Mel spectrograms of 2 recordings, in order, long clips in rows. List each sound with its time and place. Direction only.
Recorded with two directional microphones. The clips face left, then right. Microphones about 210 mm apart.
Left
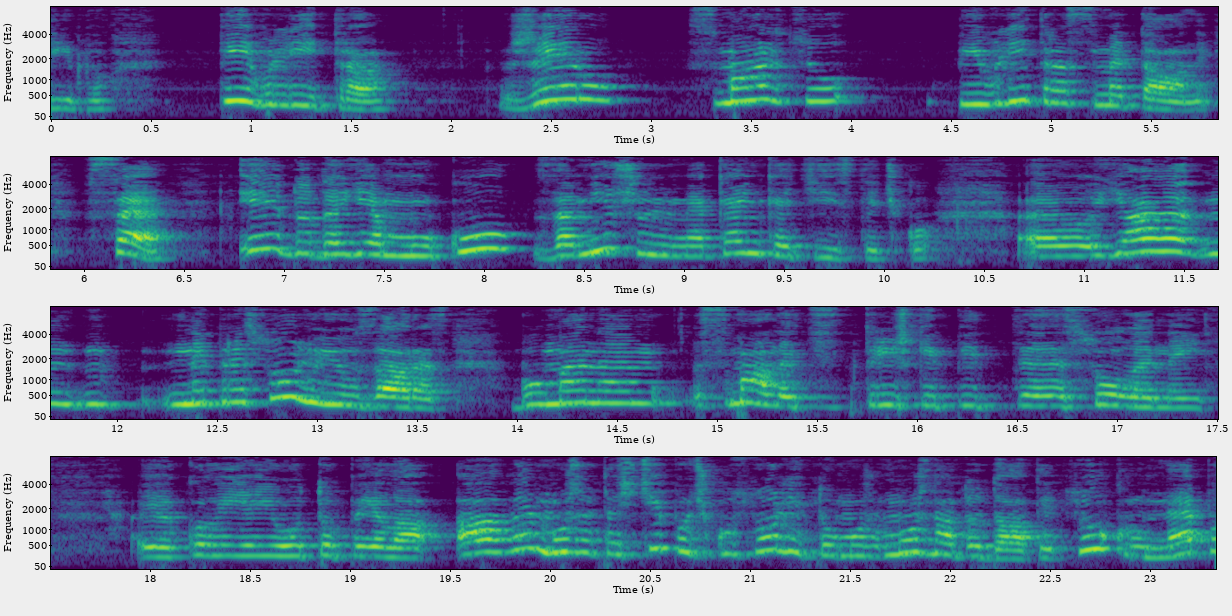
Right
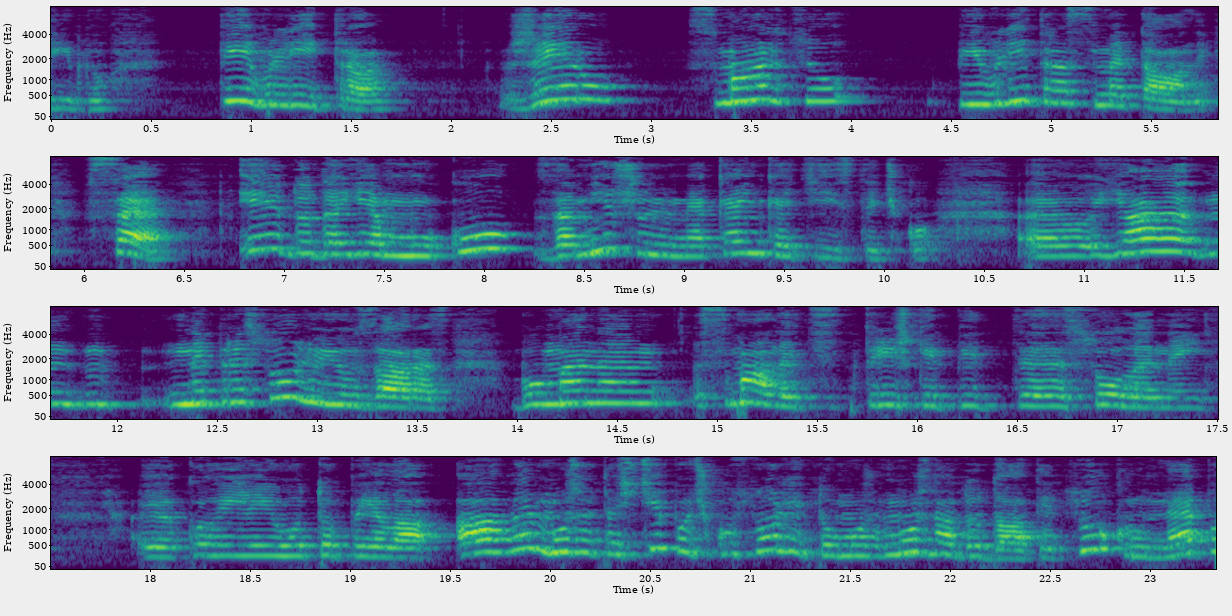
0.9 s a woman's voice: 35° left (ahead or behind)
6.7 s a woman's voice: 35° left (ahead or behind)
10.7 s a woman's voice: 30° left (ahead or behind)
15.7 s a woman's voice: 30° left (ahead or behind)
